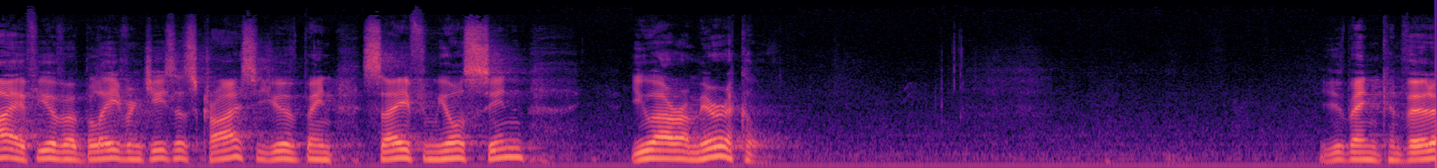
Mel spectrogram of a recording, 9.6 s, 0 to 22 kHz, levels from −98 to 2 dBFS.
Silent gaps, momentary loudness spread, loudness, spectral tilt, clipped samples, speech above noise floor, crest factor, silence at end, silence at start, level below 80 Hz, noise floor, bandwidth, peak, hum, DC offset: none; 11 LU; -26 LUFS; -5.5 dB/octave; under 0.1%; 29 dB; 18 dB; 0 s; 0 s; -56 dBFS; -54 dBFS; 15 kHz; -10 dBFS; none; under 0.1%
